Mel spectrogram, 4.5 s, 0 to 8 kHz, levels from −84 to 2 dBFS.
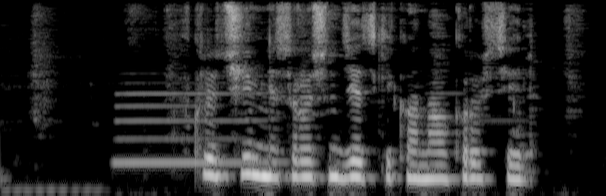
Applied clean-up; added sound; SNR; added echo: classical method Wiener filter.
